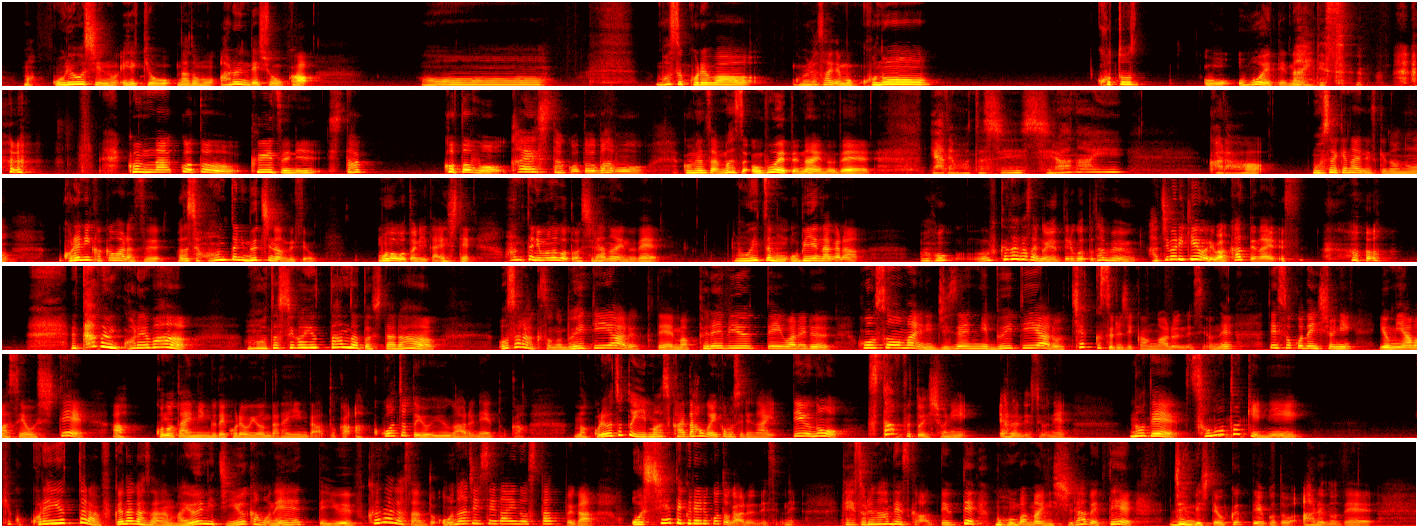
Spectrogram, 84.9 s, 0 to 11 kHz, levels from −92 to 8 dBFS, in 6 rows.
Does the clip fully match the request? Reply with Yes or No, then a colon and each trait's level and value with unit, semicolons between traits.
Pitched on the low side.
No: very high, 255 Hz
